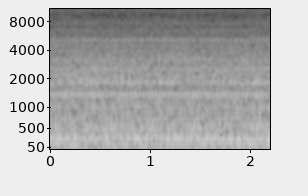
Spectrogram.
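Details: Smithy AutoMate CNC LT1440 lathe after spindle replacement, previously shook badly; even, steady hum with light whir, no knocking or wobble, machine perfectly still; spindle runs smooth and healthy.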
